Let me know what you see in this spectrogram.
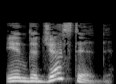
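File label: "indigested", British English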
